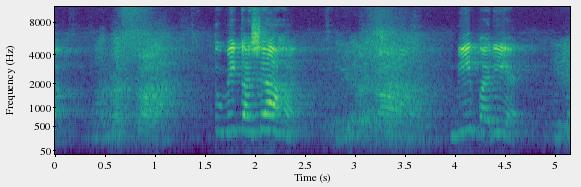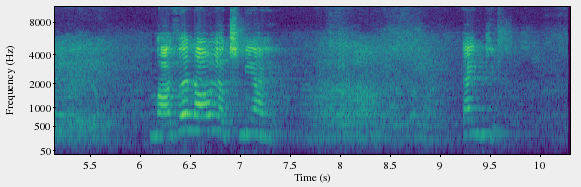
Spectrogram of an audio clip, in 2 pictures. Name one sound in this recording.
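A crowd of children chants together in reply.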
